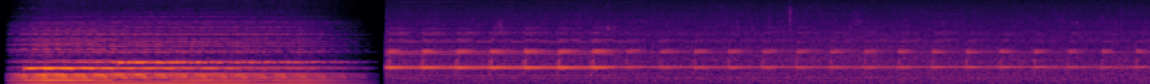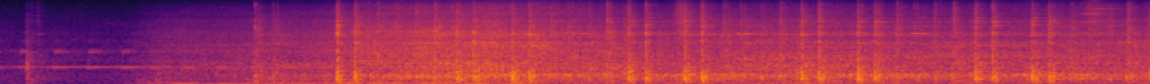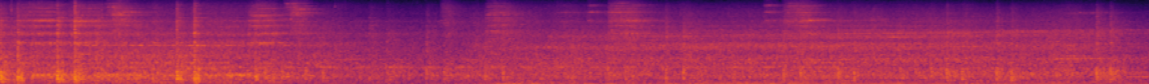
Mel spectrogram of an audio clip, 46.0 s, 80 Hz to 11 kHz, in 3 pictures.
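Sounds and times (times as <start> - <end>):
level crossing warning bell: 0.1 - 17.6
diesel train engines: 16.9 - 45.9
train wheels clattering over rail joints: 18.7 - 34.5.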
